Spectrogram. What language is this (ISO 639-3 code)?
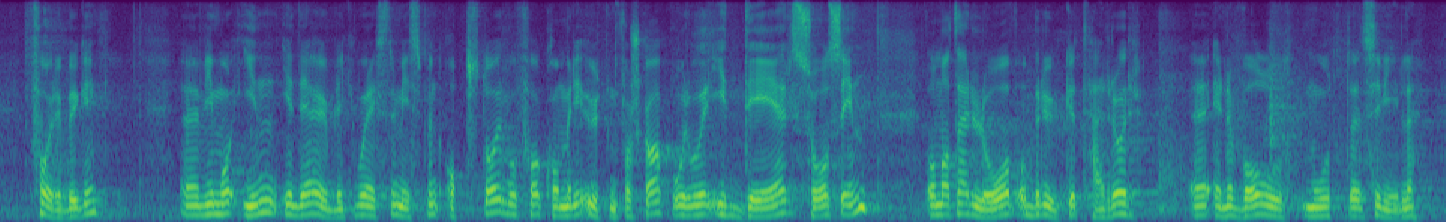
nor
